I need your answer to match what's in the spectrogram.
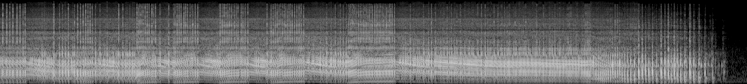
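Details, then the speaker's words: Old Remington SL9 two-stroke chainsaw being revived: blips up and down in short bursts, then holds a high, slightly wavering scream. Running unevenly; carburetor suspected of getting too much air and may need adjustment. "Sort of carburetors definitely probably have an issue. Going to have an issue. Might be getting too much air right now. Too much air."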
